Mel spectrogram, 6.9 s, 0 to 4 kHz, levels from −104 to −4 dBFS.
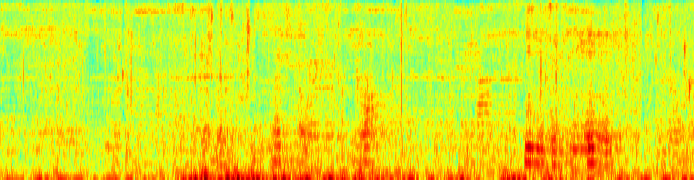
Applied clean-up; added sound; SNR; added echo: neural separator model SepFormer WHAMR!.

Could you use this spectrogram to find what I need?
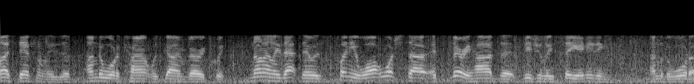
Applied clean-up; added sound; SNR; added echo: none; none; none; none.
